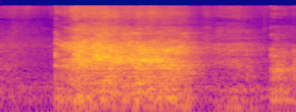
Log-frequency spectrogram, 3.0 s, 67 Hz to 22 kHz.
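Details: On 1 August 2018 the black-phased father Astro, 44% wolf, shows dominance over his 56% wolf son Kandor in play: a single loud, harsh growl lasting over a second, fading out before a softer rumble.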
